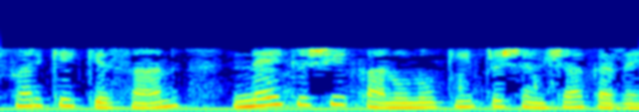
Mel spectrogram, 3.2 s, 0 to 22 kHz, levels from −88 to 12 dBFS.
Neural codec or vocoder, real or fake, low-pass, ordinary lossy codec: none; real; 3.6 kHz; Opus, 64 kbps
